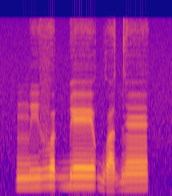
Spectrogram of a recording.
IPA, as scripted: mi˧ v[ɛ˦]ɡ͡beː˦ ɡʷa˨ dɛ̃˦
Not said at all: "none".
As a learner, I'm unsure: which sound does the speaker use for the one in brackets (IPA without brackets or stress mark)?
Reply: ə˦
